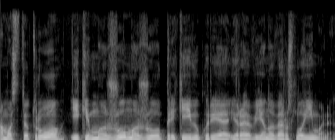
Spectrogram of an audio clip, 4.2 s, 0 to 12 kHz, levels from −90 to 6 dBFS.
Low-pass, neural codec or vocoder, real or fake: 10.8 kHz; none; real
